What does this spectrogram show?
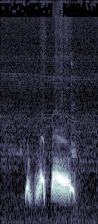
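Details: Decoy spotted dove cooing in the thúc gù style, a bird kept to lure wild doves: two short low notes followed by one long, even coo, a single phrase in quiet surroundings.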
